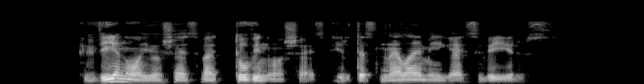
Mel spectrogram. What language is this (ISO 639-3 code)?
lav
